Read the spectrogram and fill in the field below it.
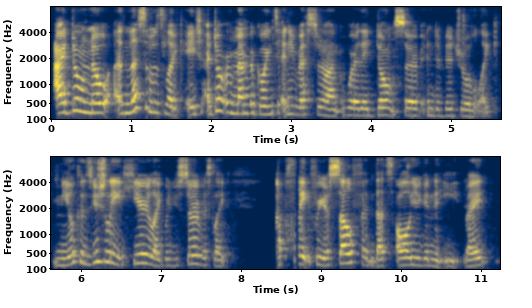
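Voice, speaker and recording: A young woman from Macau co-hosts a casual podcast, rambling through her stories and giggling often. Her voice is bright and forward, with a crisp edge. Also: medium pitch, brisk, poor audio. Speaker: podcast co-host. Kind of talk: casual chat.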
